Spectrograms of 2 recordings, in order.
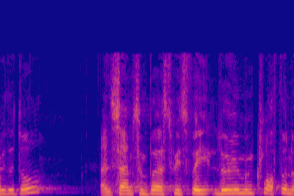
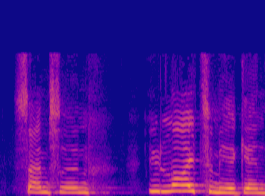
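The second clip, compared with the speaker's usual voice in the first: whining, high-pitched voice; 7 semitones higher than usual. Reading the story, Delilah complains to Samson: whined. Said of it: "Delilah whined".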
